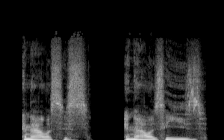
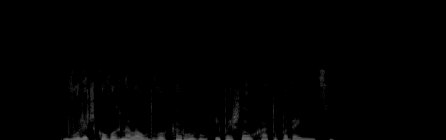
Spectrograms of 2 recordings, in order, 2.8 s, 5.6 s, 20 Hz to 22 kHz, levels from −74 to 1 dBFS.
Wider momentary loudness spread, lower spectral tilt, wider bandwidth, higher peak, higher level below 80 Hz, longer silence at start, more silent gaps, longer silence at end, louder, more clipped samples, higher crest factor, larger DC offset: about the same, 10 LU vs 11 LU; about the same, -5 dB/octave vs -5.5 dB/octave; first, 16 kHz vs 11.5 kHz; first, 0 dBFS vs -32 dBFS; first, -52 dBFS vs -72 dBFS; second, 0.25 s vs 0.8 s; neither; second, 0.25 s vs 1.4 s; first, -17 LUFS vs -49 LUFS; neither; about the same, 18 dB vs 18 dB; neither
